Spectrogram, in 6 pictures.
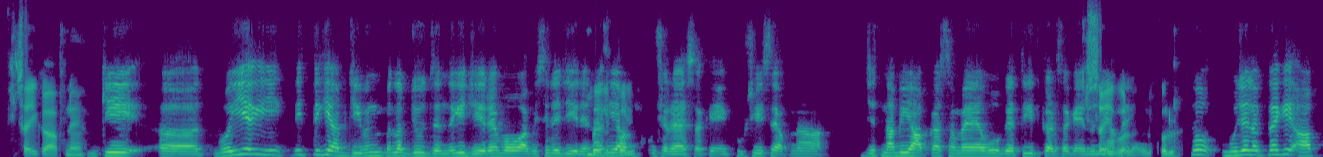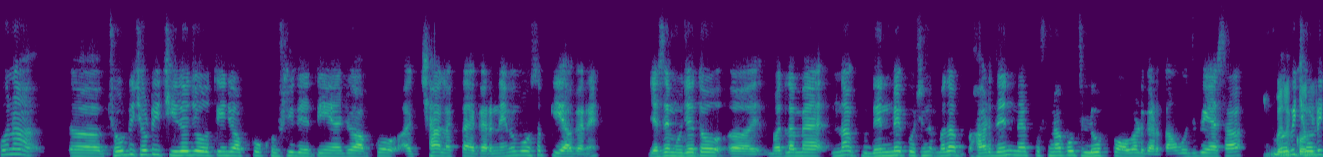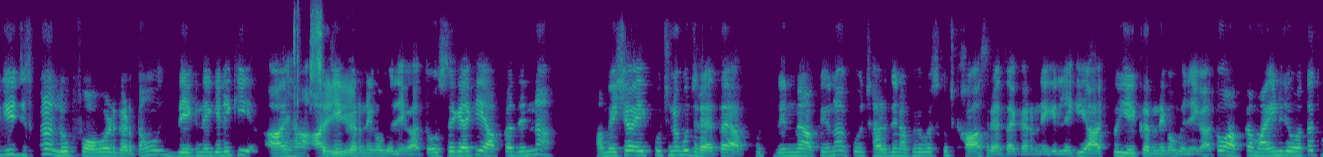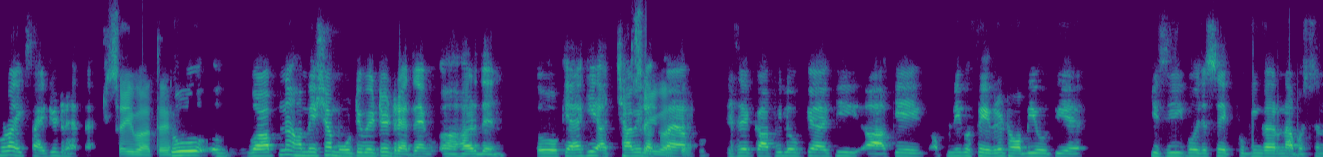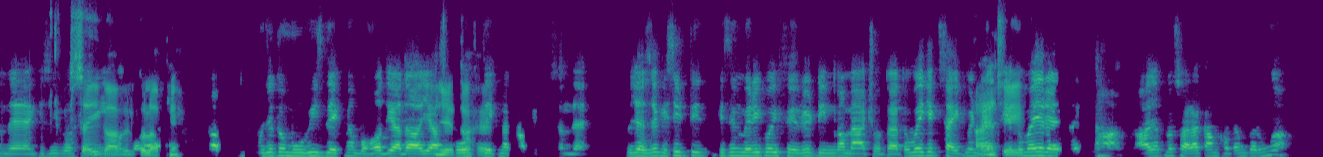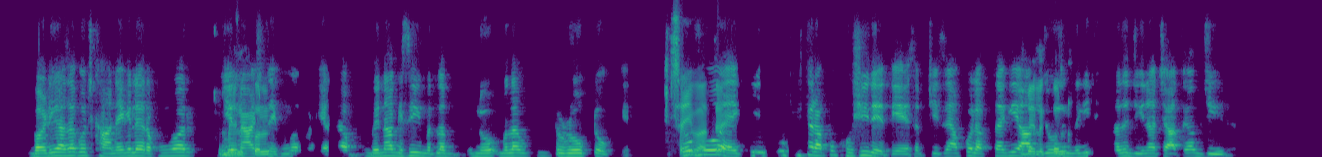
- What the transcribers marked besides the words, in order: tapping; in English: "लुक फॉरवर्ड"; in English: "लुक फॉरवर्ड"; in English: "माइंड"; in English: "एक्साइटेड"; in English: "मोटिवेटेड"; in English: "फेवरेट हॉबी"; in English: "कुकिंग"; in English: "सिंगिंग"; in English: "मूवीज़"; in English: "स्पोर्ट्स"; in English: "फ़ेवरेट टीम"; in English: "एक्साइटमेंट"; unintelligible speech
- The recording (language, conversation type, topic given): Hindi, unstructured, तनाव कम करने के लिए आप कौन-सी आदतें अपनाते हैं?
